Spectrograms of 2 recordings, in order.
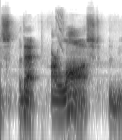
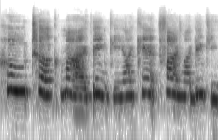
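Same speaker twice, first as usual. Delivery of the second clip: put-on very high, very slow small little boy voice. Describing voices heard, acting out each one in turn: little boy's voice. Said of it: "a little child's voice, maybe a little boy's".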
